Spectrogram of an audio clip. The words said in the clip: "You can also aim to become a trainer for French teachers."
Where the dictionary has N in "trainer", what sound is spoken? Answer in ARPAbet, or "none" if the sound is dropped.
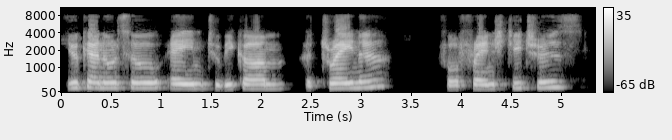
N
